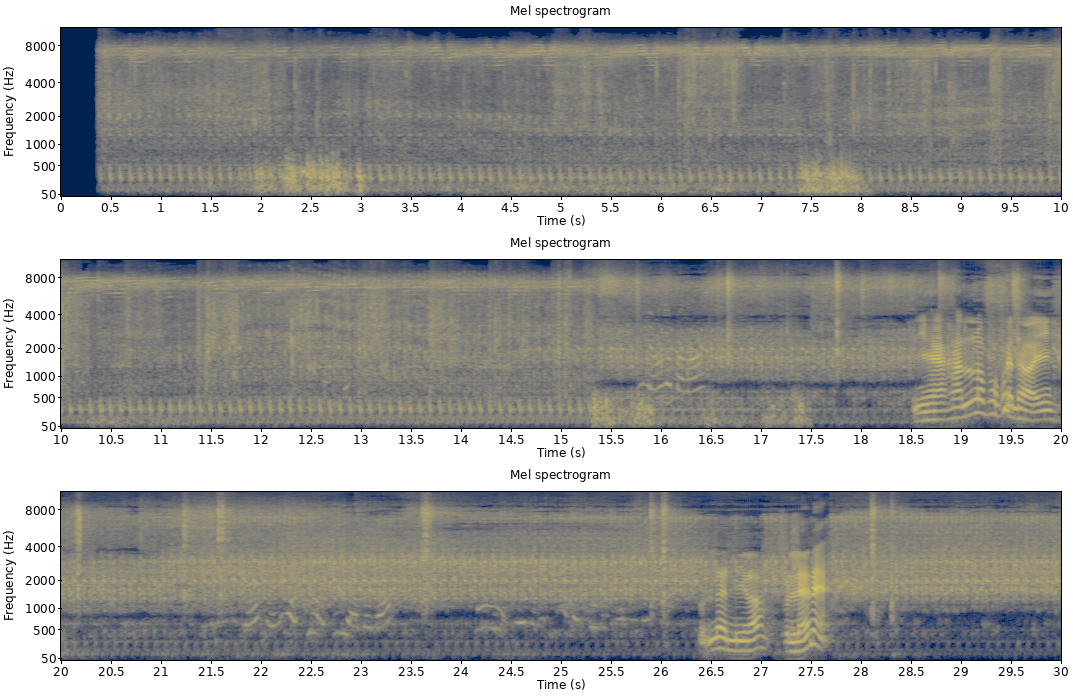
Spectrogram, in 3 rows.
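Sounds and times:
small engine droning: 0.4 - 30.0.

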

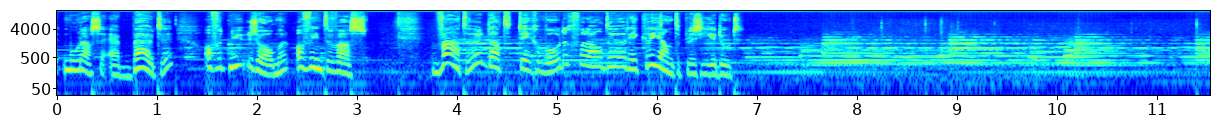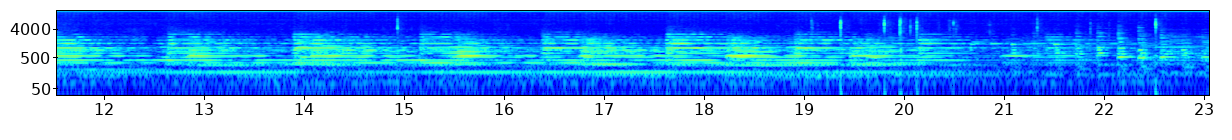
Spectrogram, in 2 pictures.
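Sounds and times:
church bells ringing: 0.0 - 23.0.

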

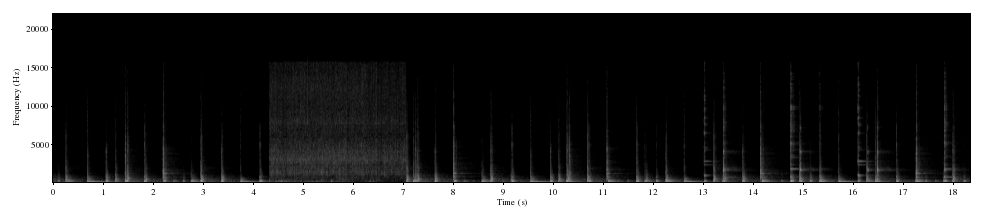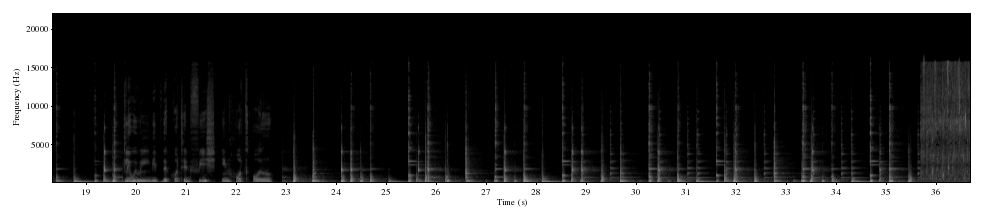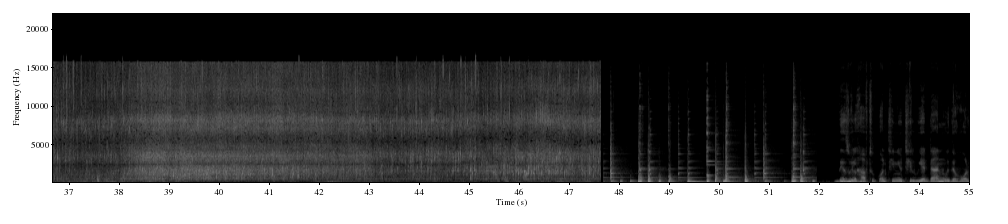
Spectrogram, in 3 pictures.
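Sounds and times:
fish deep-frying in oil: 4.4 - 7.1, 35.7 - 47.7
background music with steady beat: 7.1 - 19.9, 23.0 - 35.7, 47.7 - 52.0.

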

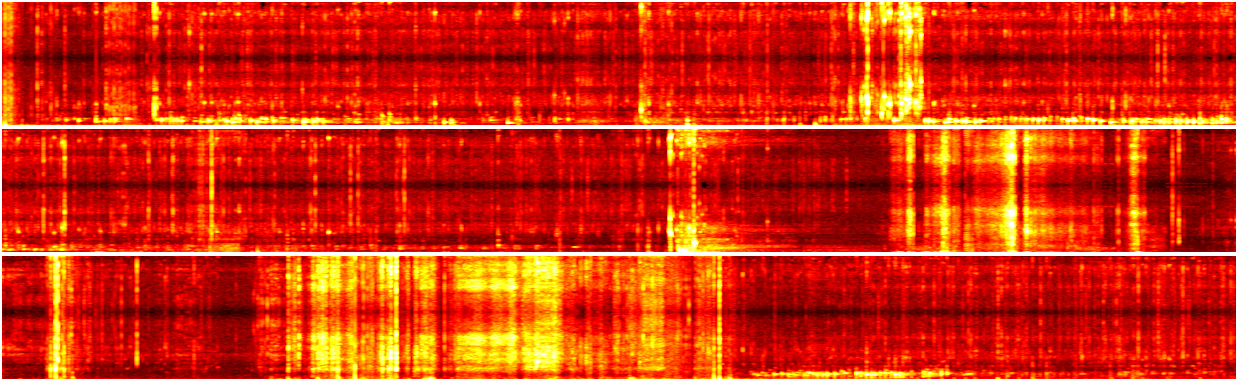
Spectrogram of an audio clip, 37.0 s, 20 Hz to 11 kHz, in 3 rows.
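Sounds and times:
underwater splashy bursts: 0.0 - 17.7, 19.0 - 20.0, 31.8 - 36.5
muffled underwater gurgling: 0.5 - 17.5, 31.9 - 37.0.

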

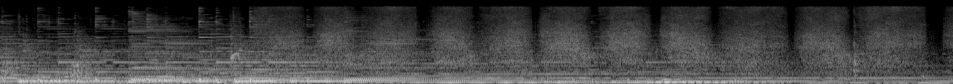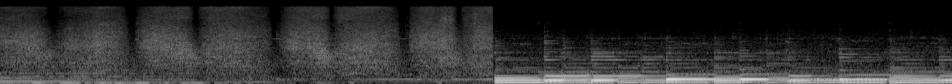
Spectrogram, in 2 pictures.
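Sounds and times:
sandpaper rubbing on hull: 2.3 - 14.5.

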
